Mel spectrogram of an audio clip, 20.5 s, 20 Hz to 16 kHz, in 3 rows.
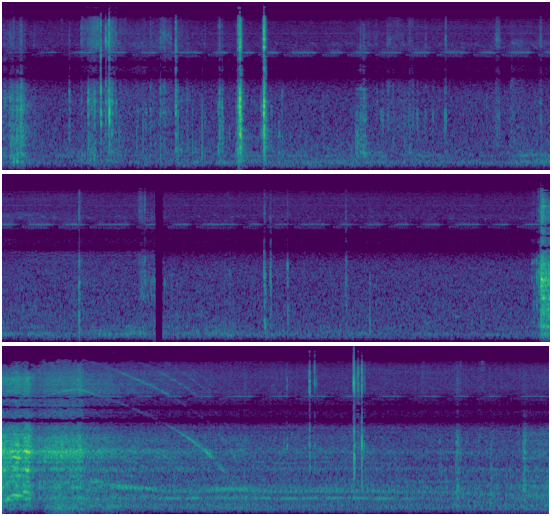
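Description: A few clicks and small knocks, then about thirteen and a half seconds in the 2003 Mazda RX-8's twin-rotor Wankel rotary engine cranks and fires almost at once. A whine falls in pitch as it catches, and the engine settles into a steady fast idle near 1,500 rpm.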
